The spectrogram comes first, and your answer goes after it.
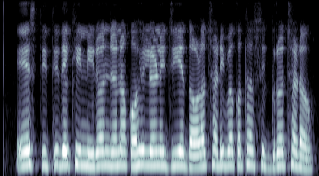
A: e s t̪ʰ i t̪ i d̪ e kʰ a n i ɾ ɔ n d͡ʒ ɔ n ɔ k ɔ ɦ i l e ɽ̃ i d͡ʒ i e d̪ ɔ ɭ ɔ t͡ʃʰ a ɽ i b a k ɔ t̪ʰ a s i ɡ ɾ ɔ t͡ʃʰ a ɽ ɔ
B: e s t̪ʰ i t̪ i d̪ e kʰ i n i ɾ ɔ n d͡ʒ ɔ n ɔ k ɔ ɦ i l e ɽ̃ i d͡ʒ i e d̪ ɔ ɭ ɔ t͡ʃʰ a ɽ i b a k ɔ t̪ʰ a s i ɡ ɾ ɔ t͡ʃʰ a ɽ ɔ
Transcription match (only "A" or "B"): B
